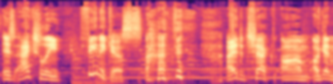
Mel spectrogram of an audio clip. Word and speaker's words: Phoenicis: Apparently, what I was pronouncing as, like, Phoenicis is actually Phoenicus. I had to check, again, with freaking Heroes. I have Tabarn Heroes, and he said he's like the king of Phoenicus, and I was like, oh, thank you, that's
